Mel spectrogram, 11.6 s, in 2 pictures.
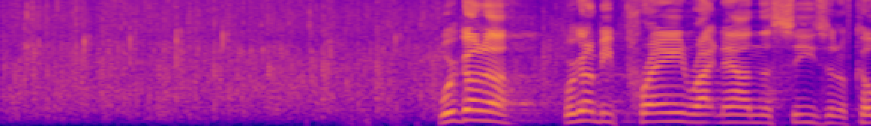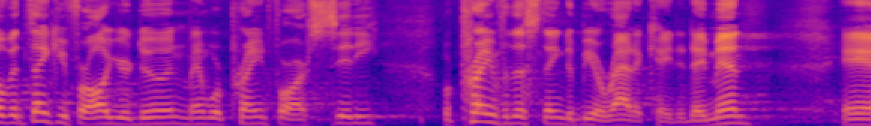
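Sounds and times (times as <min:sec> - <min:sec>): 
audience applause: 0:00.0 - 0:04.1
speech: 0:02.9 - 0:11.6.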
